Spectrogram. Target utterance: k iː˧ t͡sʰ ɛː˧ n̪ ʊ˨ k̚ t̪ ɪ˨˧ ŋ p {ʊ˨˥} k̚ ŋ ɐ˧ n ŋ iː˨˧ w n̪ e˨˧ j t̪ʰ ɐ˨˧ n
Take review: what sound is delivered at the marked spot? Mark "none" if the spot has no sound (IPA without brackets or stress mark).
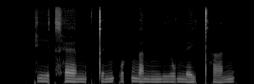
ʊ˨˥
